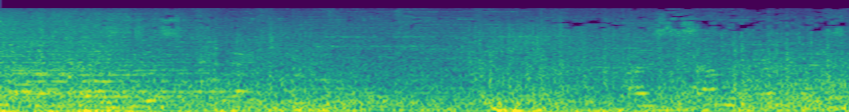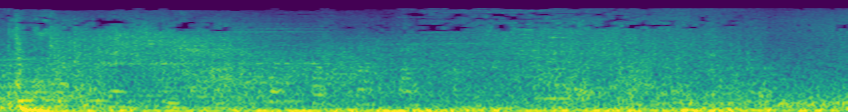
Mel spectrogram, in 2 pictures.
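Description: Game spell effects crackle and whoosh.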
